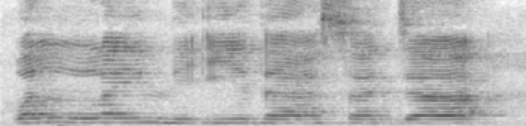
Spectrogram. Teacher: Pada kata allaili itu terdapat hukum alif lam syamsiyah karena alif lam bertemu huruf lam. Cara bacanya huruf lam pertama itu tidak terdengar dan langsung masuk ke huruf lam yang bertasydid. Kemudian pada kata saja itu terdapat hukum mad thai.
